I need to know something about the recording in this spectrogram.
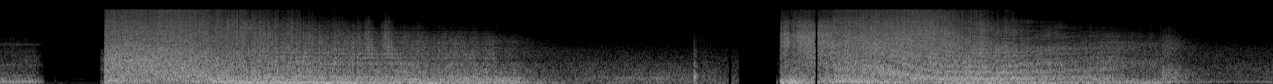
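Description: A rocket launches with a loud, roaring blast that fades into the distance.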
